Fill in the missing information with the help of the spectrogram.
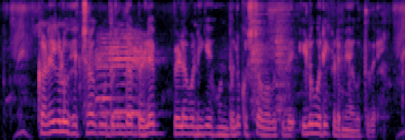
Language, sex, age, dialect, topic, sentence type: Kannada, female, 36-40, Mysore Kannada, agriculture, statement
